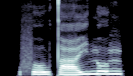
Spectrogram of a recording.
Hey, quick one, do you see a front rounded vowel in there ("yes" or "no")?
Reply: no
